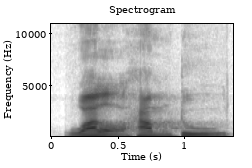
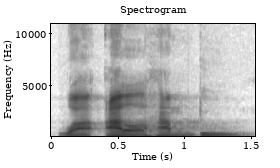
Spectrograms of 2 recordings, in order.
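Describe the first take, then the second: First: It is said smoothly with no break. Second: It is said with a break before 'al'. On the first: The speaker calls it right. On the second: The speaker calls it wrong.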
